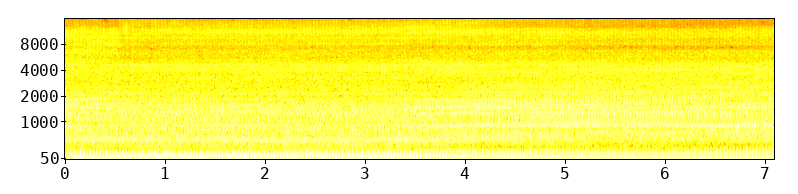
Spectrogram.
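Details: Old small single-cylinder generator, first run after fuel filter removed and fuel squirted in: engine chugs at a steady, even beat with no misses; it fires up and runs normally.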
